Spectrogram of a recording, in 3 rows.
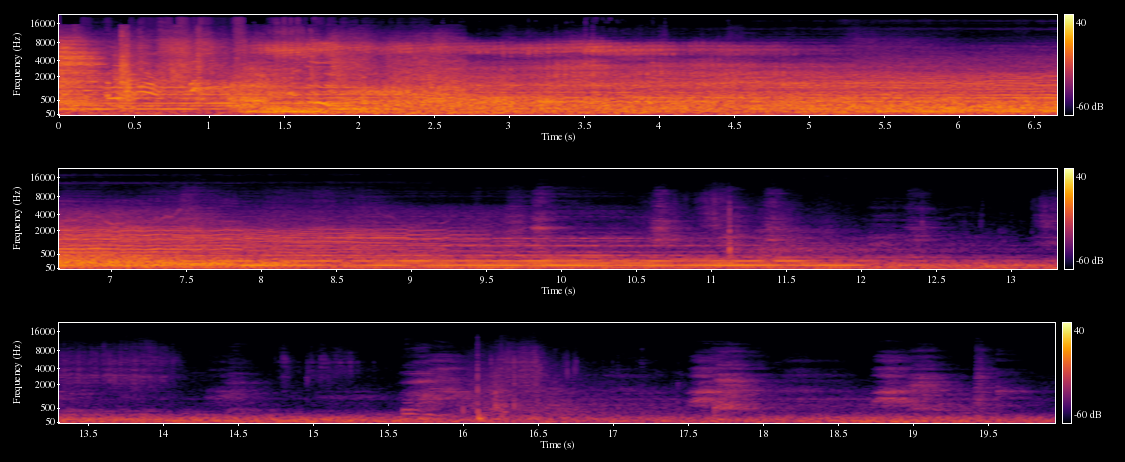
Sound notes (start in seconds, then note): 0.1 groans; 0.1 key clinks; 6.6 faint screams; 15.8 both sigh and pant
